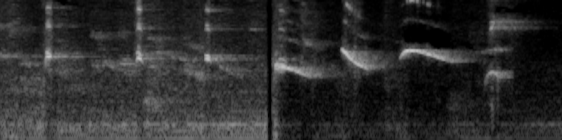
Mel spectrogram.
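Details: Green-winged saltator kept by breeders for singing tournaments, its song played to warm up a cold caged bird: short sharp ticks, then a run of loud, slurred whistled notes, several falling, spaced about half a second apart.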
